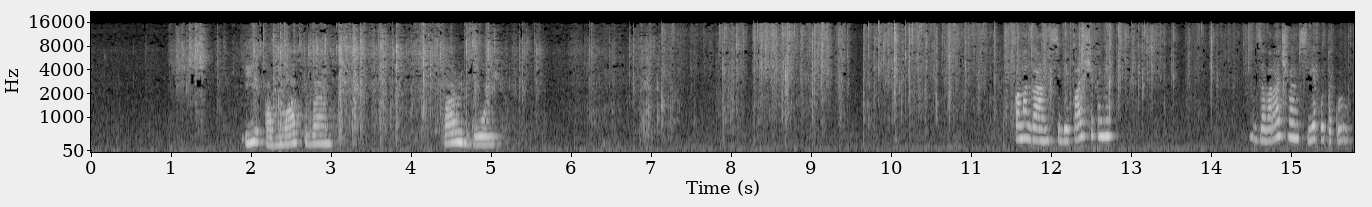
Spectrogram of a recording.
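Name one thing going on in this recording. Aluminium foil crinkles and rustles as it is folded and wrapped tightly.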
